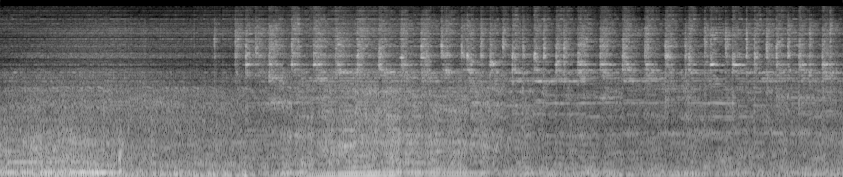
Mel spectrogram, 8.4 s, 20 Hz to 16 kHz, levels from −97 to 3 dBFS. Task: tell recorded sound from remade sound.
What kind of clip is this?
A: remade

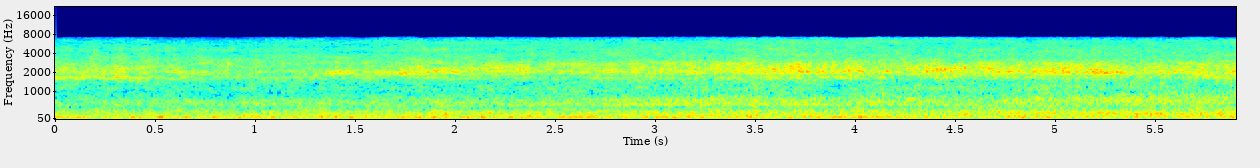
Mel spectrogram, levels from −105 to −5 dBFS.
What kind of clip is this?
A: remade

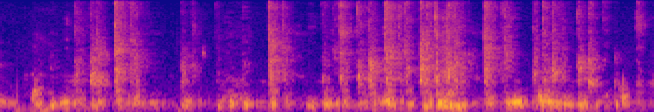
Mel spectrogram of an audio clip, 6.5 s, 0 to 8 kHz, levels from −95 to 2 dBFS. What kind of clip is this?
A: remade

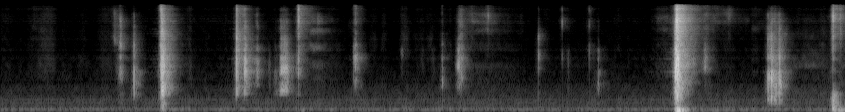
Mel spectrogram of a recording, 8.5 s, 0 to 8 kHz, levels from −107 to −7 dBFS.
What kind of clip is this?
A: remade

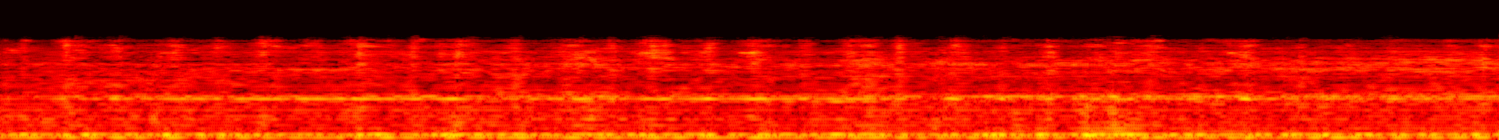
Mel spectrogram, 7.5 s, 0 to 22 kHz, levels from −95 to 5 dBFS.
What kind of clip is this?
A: remade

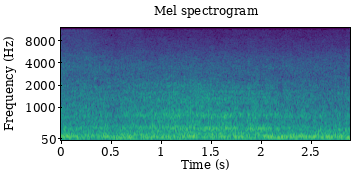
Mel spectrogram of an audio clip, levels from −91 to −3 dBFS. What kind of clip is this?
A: remade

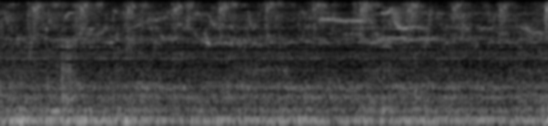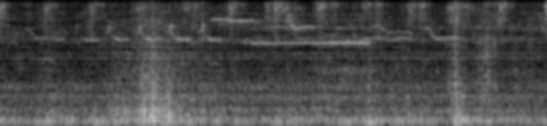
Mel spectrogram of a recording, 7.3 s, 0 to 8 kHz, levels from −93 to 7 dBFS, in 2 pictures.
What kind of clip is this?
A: remade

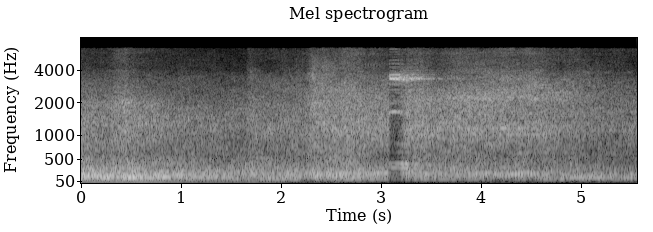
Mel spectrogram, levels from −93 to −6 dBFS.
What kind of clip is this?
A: recorded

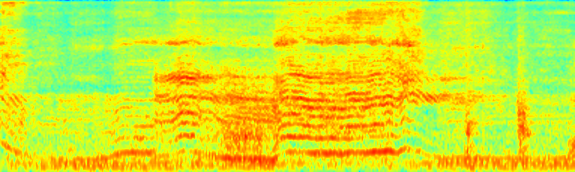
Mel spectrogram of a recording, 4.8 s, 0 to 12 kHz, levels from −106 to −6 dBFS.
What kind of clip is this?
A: remade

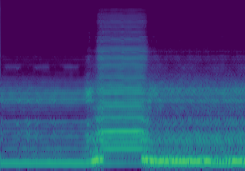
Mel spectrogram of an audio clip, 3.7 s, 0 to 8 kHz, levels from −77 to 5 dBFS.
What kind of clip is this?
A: remade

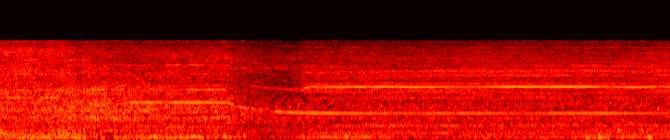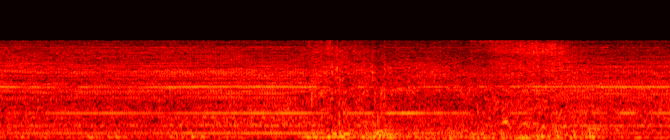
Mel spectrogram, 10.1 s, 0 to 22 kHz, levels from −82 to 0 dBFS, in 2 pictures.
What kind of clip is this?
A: recorded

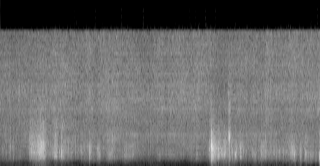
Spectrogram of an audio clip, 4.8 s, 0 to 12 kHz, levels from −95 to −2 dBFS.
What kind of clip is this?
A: remade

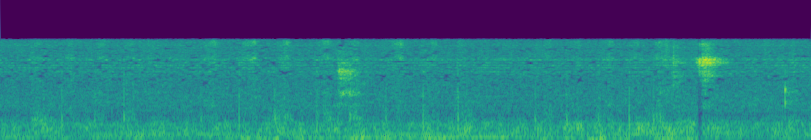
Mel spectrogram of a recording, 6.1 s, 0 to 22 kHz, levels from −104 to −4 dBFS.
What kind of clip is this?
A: remade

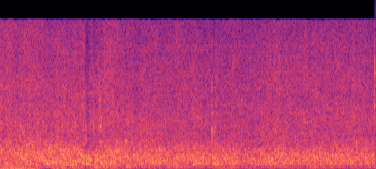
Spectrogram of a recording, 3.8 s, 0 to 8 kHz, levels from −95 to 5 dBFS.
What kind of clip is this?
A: remade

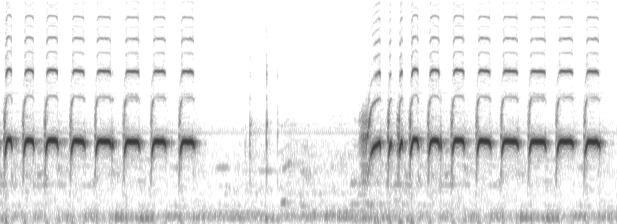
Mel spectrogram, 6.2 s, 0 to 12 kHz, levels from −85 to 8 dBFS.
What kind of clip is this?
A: recorded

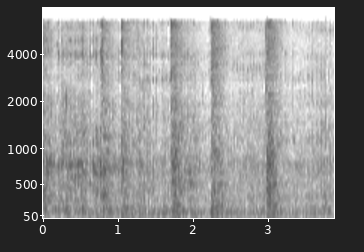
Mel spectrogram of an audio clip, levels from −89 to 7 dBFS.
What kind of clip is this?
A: remade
